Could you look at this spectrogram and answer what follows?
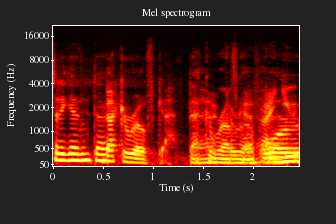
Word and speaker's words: Becherovka: So How do you pronounce it again, Doug? Bekarovka.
